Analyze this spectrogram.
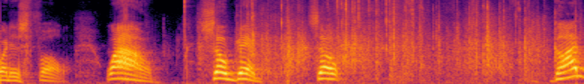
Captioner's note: paper crinkling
